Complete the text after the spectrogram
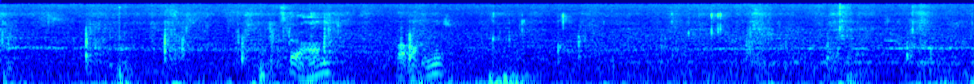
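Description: Footsteps walk steadily along a paved street.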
